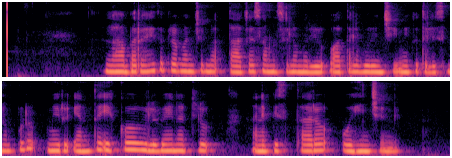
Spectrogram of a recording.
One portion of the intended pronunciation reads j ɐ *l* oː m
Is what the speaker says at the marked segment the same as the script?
yes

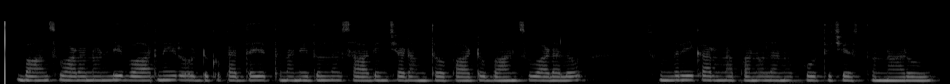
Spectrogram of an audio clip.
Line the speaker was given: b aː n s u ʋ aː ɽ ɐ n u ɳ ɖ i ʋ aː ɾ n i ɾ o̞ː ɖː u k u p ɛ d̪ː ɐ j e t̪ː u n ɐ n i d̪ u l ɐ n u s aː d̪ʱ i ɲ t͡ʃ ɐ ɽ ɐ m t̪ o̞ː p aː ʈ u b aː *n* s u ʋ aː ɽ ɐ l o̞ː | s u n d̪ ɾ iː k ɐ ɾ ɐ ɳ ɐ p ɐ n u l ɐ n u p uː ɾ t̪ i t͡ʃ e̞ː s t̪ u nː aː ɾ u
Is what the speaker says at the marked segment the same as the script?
yes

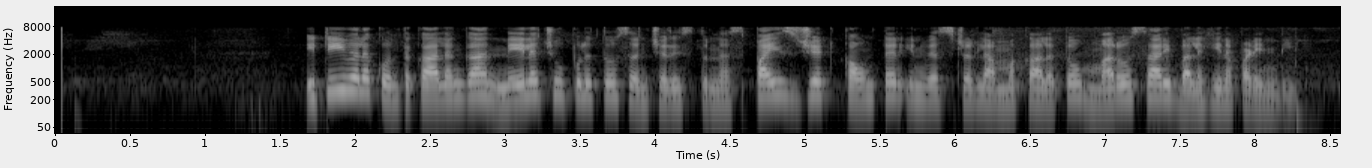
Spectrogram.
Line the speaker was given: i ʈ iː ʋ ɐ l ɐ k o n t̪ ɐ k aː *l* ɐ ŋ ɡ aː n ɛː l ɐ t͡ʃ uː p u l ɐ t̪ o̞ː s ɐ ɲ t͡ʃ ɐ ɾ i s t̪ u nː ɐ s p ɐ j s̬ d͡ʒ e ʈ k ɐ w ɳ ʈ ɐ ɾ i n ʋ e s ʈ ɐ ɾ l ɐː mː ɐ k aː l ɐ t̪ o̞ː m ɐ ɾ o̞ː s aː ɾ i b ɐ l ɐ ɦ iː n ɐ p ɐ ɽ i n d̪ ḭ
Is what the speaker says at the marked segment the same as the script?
yes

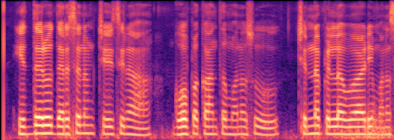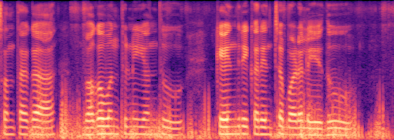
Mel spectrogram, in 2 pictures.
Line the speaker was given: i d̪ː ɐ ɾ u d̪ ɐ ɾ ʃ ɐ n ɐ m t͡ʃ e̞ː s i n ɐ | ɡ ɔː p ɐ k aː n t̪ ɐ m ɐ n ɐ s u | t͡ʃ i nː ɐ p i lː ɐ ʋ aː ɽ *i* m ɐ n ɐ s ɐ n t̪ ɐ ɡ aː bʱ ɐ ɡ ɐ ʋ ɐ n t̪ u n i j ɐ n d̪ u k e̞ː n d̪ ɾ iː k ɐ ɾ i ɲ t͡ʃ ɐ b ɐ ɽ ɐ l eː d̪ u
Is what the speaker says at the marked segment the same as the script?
yes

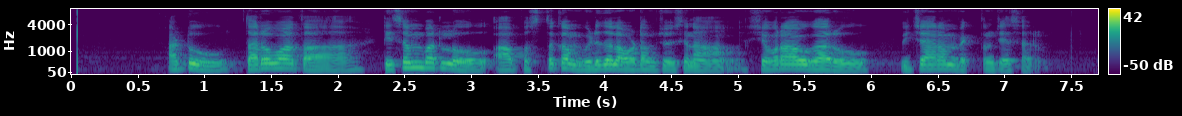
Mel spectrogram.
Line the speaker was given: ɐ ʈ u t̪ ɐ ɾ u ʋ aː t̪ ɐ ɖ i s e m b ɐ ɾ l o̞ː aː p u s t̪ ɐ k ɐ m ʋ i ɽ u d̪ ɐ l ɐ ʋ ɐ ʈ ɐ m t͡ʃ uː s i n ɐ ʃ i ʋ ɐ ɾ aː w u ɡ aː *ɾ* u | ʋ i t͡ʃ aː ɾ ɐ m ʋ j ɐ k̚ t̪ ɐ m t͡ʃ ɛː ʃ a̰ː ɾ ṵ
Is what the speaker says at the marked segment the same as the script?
yes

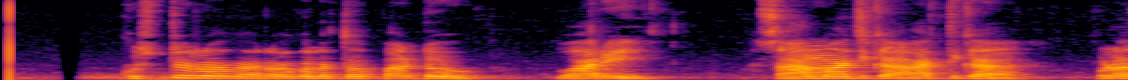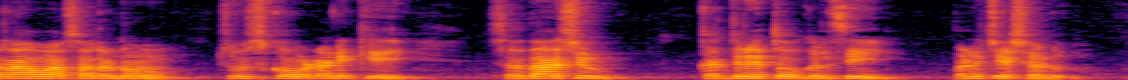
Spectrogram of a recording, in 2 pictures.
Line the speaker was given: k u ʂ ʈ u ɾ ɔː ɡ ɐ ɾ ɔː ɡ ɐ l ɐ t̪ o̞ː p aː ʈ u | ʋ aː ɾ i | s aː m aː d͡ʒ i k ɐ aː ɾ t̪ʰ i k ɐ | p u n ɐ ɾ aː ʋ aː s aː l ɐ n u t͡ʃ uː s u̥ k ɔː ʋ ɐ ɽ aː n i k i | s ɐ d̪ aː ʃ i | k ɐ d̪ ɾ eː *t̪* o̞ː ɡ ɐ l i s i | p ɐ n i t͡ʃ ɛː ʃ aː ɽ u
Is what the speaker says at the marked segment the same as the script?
yes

